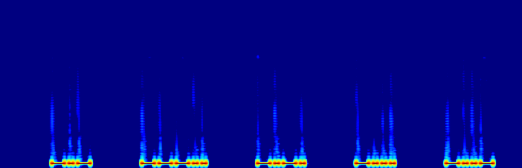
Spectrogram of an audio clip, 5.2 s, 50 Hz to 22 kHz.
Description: Morse code, heard as a keyed tone, about 27 wpm, spaced as for 13 wpm, 700 Hz. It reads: K8CBX
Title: USA Call Signs - 4x Character Spacing - 28wpm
